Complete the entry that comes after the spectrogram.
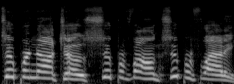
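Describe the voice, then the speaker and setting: A squeaky, high-pitched put-on character voice at a moderate pace, on a very clean recording with a silent background. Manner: playful repetition.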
